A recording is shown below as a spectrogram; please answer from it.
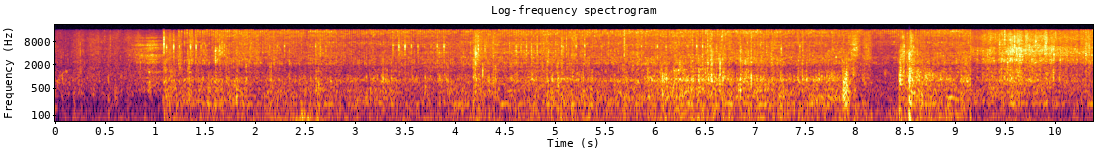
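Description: Specialized Turbo Levo electric mountain bike ridden along a dirt trail: steady tyre and rushing-air noise with a few sharp knocks from the bike over bumps, about four seconds in and again near the end.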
